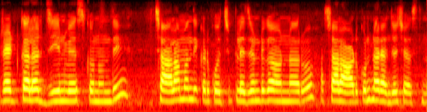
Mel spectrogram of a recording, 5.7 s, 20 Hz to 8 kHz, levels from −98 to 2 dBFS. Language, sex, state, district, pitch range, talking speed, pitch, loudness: Telugu, female, Andhra Pradesh, Srikakulam, 225-245 Hz, 170 wpm, 235 Hz, -20 LUFS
